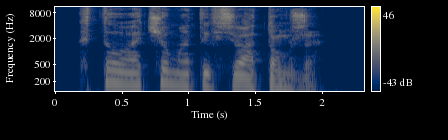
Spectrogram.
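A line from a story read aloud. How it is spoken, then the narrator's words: Hissed. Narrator (Russian): подруга прошипела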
